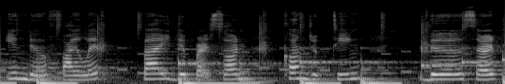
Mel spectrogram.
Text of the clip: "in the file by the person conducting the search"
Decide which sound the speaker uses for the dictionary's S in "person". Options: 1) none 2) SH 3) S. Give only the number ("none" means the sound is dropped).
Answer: 3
